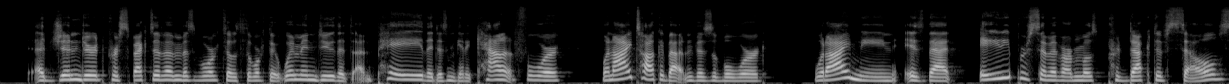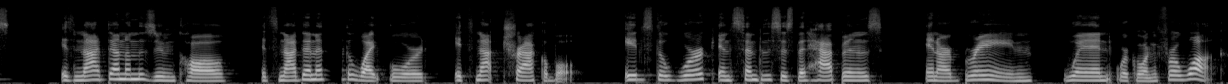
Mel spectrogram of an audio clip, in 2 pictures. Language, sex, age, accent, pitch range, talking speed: English, female, 30-49, American, 175-210 Hz, 170 wpm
